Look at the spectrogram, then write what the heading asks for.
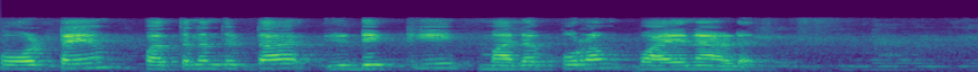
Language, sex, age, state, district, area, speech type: Malayalam, female, 45-60, Kerala, Kottayam, rural, spontaneous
